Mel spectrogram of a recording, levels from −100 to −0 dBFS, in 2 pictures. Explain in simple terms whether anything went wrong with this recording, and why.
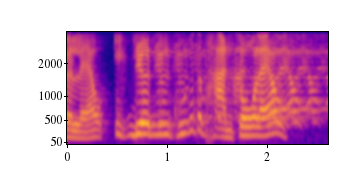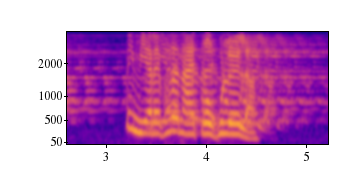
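From 0.5 s to the end of the clip, the speech comes back on itself roughly every fifth of a second. This is feedback echo between two devices: two devices in the same room are on one call, one plays what the other's microphone sent, and that microphone picks it up again. Each device's echo canceller only removes its own playback, so the repeats keep circling, each one quieter than the original speech.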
